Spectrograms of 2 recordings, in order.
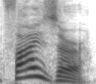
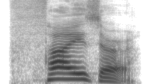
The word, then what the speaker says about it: Pfizer: covid vaccine mm-hmm from Pfizer Pfizer PF okay the p is silent in German okay so uh there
